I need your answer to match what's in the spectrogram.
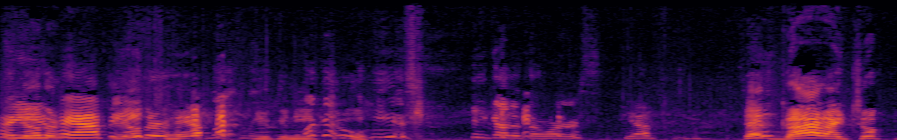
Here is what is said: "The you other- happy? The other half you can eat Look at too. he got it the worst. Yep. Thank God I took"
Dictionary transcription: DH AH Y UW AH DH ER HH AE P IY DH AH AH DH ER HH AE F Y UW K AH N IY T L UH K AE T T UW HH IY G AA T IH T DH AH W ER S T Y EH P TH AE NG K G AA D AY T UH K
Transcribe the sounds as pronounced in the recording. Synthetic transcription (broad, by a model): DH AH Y AH DH ER HH AE P IY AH AH DH ER HH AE P Y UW K AH N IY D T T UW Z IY G AA T IH T DH AH W ER S T Y EH P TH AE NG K G AA D AY T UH K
